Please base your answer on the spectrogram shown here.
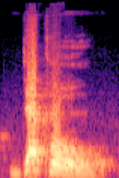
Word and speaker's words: depot: Depot. The T is silent.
